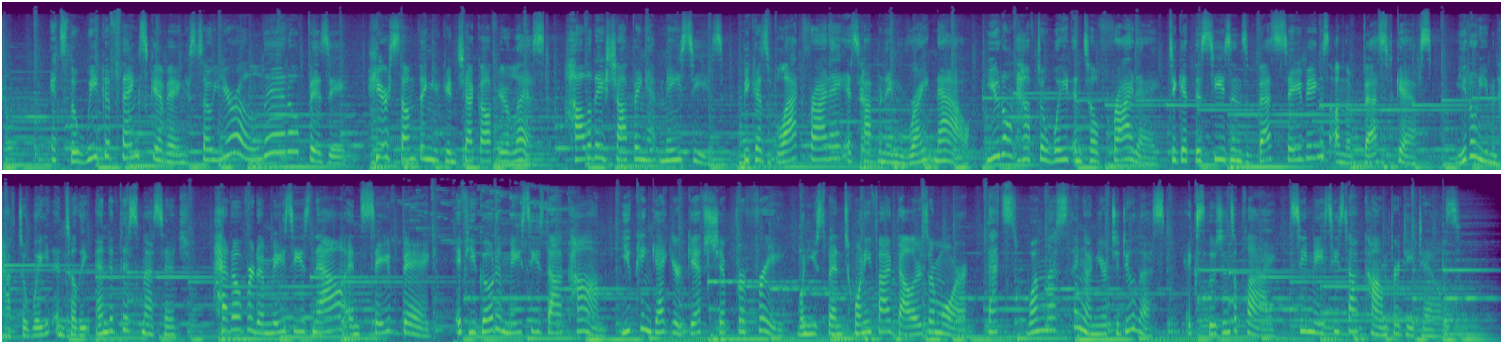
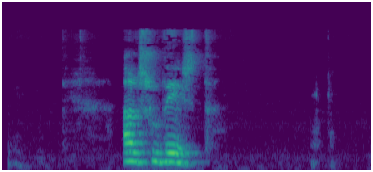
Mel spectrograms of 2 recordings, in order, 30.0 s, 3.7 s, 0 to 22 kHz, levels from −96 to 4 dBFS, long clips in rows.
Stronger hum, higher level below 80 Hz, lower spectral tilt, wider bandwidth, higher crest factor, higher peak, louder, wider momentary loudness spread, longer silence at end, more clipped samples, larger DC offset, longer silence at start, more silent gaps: neither; first, -32 dBFS vs -82 dBFS; about the same, -3.5 dB/octave vs -4.5 dB/octave; first, 18.5 kHz vs 11.5 kHz; second, 16 dB vs 22 dB; first, -8 dBFS vs -16 dBFS; first, -22 LUFS vs -32 LUFS; second, 4 LU vs 13 LU; second, 0 s vs 1.6 s; neither; neither; second, 0 s vs 1.2 s; neither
